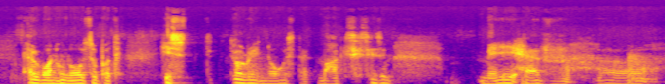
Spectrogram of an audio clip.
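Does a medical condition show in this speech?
Yes: stuttering; cause unknown, only one in family who stutters, German mother tongue, born in Austria; struggles with words, sounds like bad connection, presses words out, difficult words harder, German accent; here repeated sounds, blocks.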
